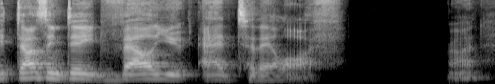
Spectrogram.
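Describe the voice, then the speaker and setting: A man with an Australian accent, against a quiet background. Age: 50s. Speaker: professor. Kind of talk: lecture. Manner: halting, with many repetitions.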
